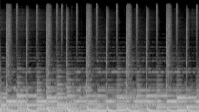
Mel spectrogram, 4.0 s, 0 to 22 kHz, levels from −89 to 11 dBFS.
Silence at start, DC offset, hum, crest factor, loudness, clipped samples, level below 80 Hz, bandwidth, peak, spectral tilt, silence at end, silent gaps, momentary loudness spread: 0 s; under 0.1%; none; 12 dB; -17 LUFS; under 0.1%; -20 dBFS; 19.5 kHz; -2 dBFS; -6.5 dB/octave; 0 s; none; 2 LU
